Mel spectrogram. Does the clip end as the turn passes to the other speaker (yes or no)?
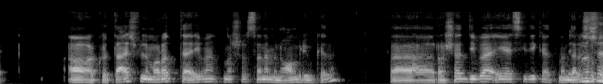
yes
